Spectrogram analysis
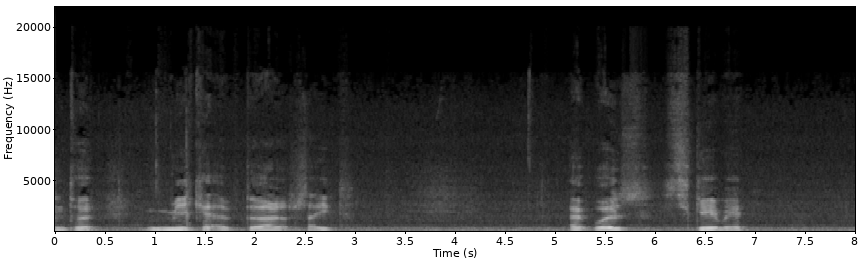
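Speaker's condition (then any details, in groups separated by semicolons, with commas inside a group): Cerebral palsy; complex operation for condition; recovering from operation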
